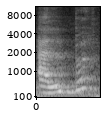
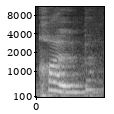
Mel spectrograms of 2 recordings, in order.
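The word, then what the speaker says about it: قلب: Heart in Arabic we say alb, Usually it's qalb, but in spoken Arabic and in most dialects we don't pronounce the qa, so we pronounce it just a simple glottal stop, alb.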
